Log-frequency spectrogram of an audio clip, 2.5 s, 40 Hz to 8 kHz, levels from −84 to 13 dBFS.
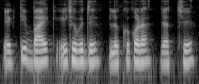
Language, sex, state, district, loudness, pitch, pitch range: Bengali, male, West Bengal, Alipurduar, -18 LUFS, 165 Hz, 160-170 Hz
